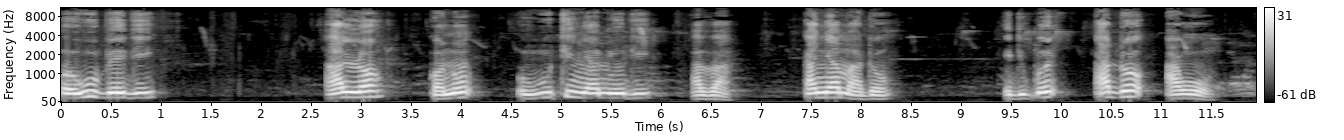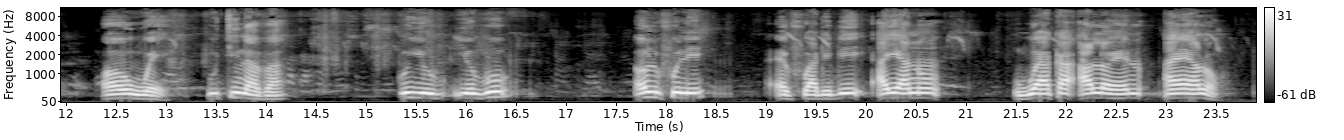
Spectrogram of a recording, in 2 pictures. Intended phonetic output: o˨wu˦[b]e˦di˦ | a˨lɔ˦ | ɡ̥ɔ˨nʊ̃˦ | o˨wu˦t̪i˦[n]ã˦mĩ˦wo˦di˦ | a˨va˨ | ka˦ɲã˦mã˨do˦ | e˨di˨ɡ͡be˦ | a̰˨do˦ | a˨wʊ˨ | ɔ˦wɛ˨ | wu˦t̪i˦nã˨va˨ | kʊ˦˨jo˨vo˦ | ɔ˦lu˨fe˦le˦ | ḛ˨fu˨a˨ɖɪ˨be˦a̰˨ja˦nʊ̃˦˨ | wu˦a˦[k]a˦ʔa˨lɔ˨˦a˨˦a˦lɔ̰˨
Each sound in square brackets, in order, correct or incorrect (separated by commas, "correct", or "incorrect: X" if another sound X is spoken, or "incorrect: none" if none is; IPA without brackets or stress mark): correct, incorrect: ɲ, correct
